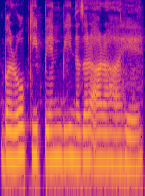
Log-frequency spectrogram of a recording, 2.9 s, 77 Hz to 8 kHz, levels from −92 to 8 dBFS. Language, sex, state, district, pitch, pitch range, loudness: Hindi, female, Arunachal Pradesh, Lower Dibang Valley, 175 Hz, 170-185 Hz, -16 LUFS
